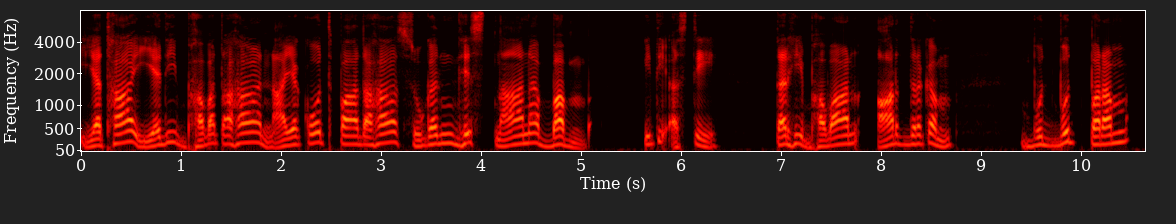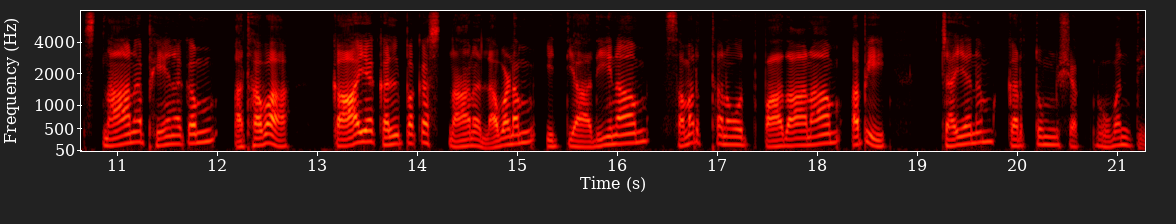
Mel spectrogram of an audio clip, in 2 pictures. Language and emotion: Sanskrit, neutral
